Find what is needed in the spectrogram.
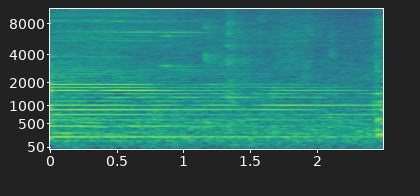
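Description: Sitar: a single plucked note ringing out and slowly fading, its many overtones sustaining.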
